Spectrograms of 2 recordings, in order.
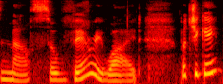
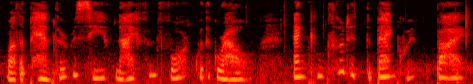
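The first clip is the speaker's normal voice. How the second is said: soft, trembling whispered verse; 5 semitones higher, 5 dB quieter than usual. Acted. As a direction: recite timidly, voice trembling. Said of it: "in a trembling voice".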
